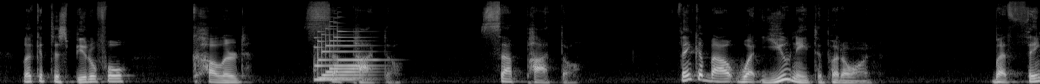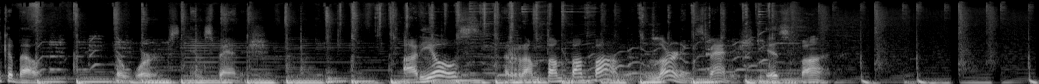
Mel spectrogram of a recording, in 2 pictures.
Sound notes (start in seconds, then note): 15.1 speaks in Spanish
